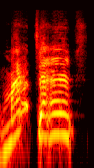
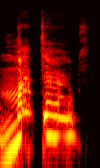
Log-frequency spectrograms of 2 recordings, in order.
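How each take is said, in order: First: Mock Maggie voice. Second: Very high, squeaky imitation of her; squeaky mock Maggie. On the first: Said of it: "She was like". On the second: Comic mocks Maggie's high squeaky claim. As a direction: squeak it out like a cartoon kid. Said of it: "Maggie said".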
